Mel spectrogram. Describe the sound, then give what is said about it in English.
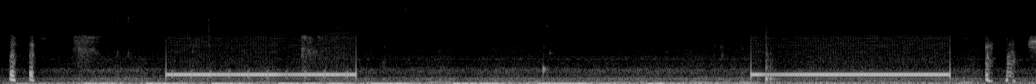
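A phone call rings out unanswered: two steady, mid-pitched ringback tones, each lasting about two seconds, separated by a long pause, over a low background hum. “How come they're answering? They're not answering.”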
